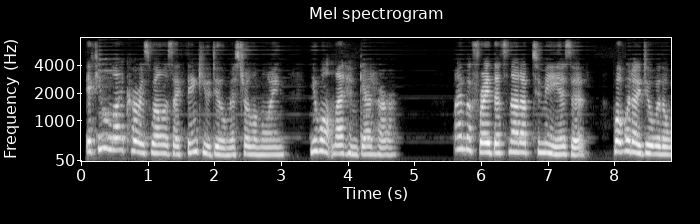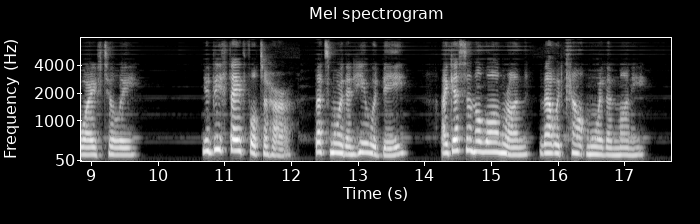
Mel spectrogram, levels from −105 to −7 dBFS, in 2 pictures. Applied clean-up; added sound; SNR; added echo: neural mask model DeepFilterNet 3.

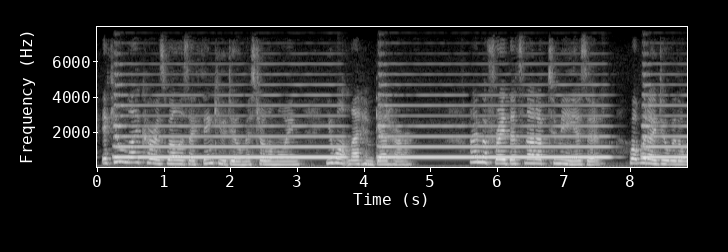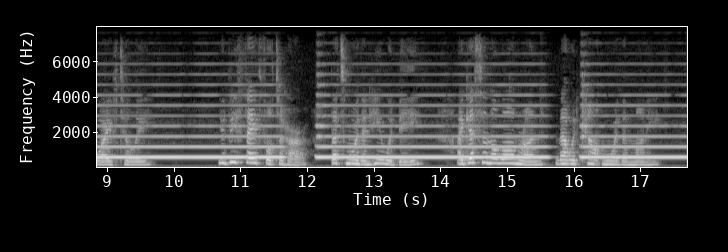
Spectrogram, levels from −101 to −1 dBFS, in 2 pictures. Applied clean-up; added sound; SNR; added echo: none; Brass instrument; -4 dB; none.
